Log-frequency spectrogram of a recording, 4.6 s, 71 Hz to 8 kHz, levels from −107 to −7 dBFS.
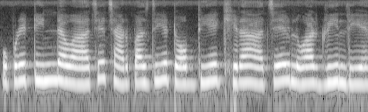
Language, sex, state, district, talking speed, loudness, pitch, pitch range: Bengali, female, West Bengal, North 24 Parganas, 170 wpm, -13 LUFS, 245 Hz, 235-265 Hz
